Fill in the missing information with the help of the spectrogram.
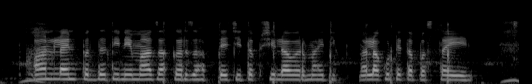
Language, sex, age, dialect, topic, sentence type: Marathi, female, 25-30, Northern Konkan, banking, question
